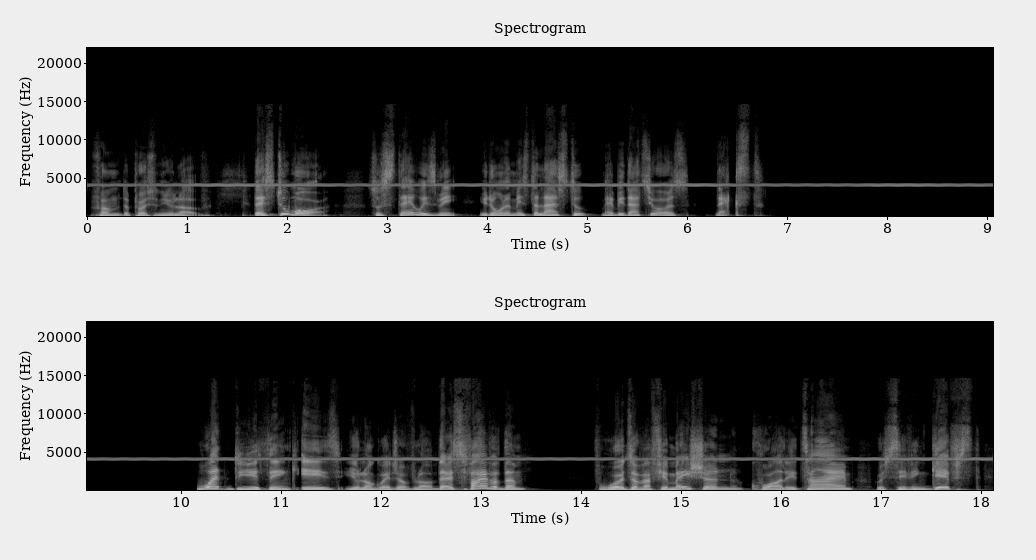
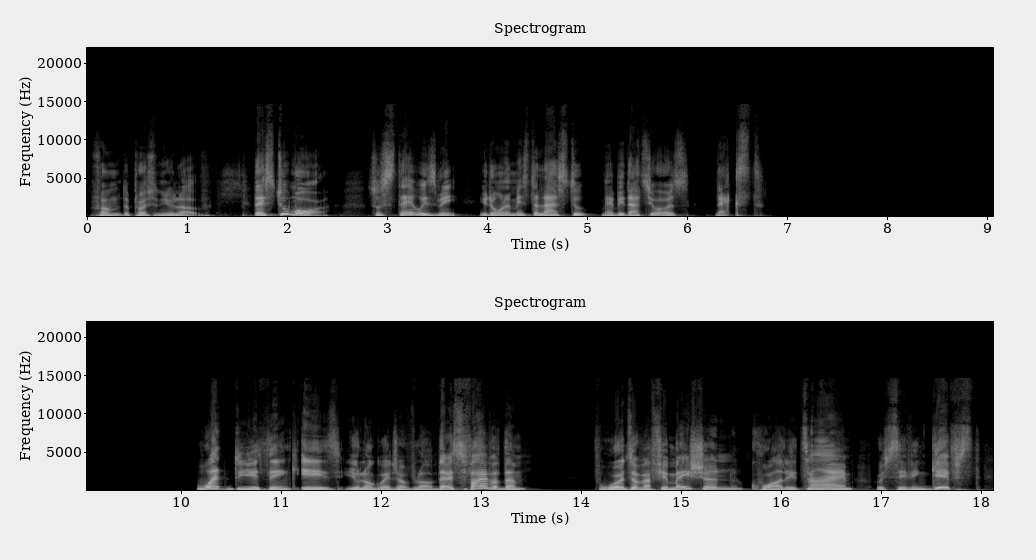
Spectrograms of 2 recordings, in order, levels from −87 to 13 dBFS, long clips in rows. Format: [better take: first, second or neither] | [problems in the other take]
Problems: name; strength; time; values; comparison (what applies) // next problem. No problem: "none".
second | high-pitched whine; noticeable; throughout; 4 kHz, 15 dB below the speech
